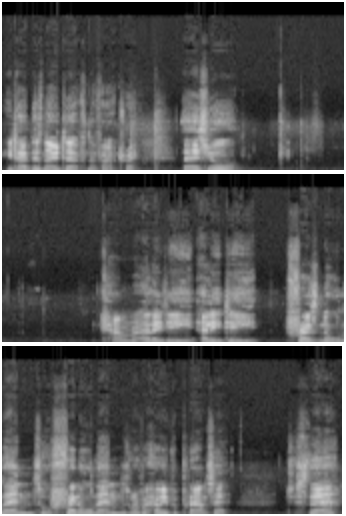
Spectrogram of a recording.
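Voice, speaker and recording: A man's voice: mid-range voice, normal speed, fairly bright tone. A man giving a casual, chatty phone teardown tutorial, thinking aloud and correcting himself as he goes, recorded on a camera mic at a desk indoors. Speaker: gadget reviewer.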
